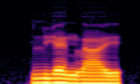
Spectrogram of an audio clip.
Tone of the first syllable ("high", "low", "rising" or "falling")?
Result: falling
